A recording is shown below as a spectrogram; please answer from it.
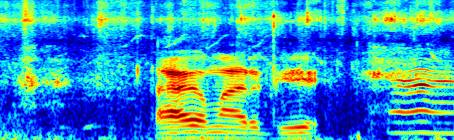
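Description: Wind buffeting the microphone in gusty rumbles, with one short voiced call about a second in.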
